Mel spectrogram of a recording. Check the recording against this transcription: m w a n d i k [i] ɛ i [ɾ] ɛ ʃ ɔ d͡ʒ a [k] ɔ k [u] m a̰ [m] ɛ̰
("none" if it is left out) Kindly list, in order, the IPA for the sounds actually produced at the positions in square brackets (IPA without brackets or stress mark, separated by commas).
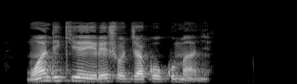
i, ɾ, k, u, ɲ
